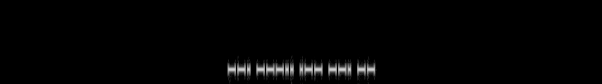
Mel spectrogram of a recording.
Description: Morse code, heard as a keyed tone, about 50 wpm, 700 Hz. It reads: G8WGM
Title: DXCC-100 Call Signs - 5 Characters - Repeated 3x - 50wpm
